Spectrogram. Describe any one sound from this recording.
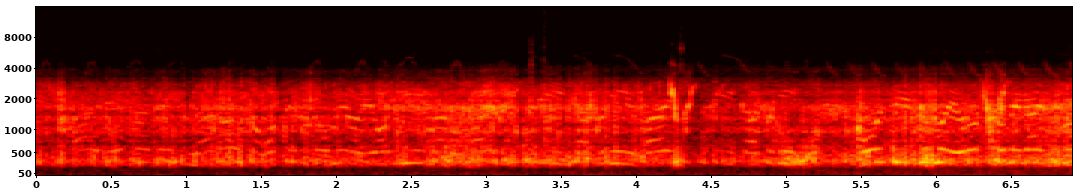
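A radio receiver hisses with static and garbled, warbling signals through its loudspeaker.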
